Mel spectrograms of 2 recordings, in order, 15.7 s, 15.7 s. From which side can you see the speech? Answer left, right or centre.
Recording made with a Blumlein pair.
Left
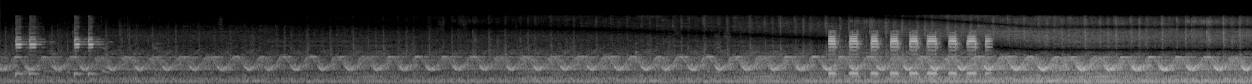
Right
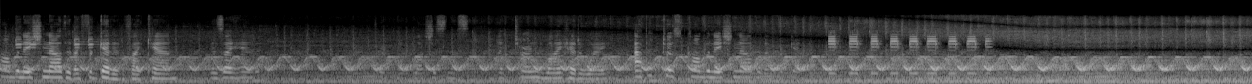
right.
